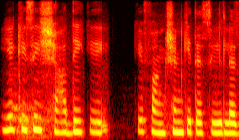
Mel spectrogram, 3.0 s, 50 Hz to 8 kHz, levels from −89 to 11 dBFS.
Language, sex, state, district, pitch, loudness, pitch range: Hindi, female, Jharkhand, Palamu, 225 Hz, -15 LUFS, 215-240 Hz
